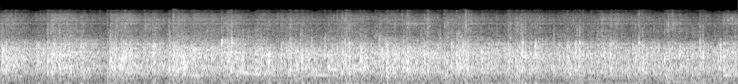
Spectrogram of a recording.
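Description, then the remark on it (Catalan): Steady, dense applause from an audience fills the whole stretch as they applaud a woman for a correct crossword answer, many hands clapping at once in a continuous loud patter with no one speaking. “L'ha clavat, aplaudiu-la.”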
